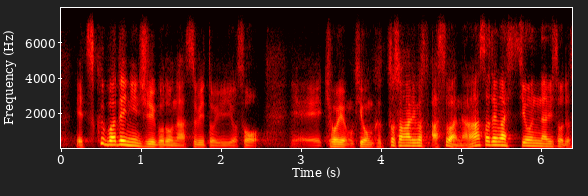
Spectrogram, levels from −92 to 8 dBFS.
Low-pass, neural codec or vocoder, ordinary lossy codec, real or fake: 7.2 kHz; codec, 24 kHz, 0.5 kbps, DualCodec; Opus, 32 kbps; fake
